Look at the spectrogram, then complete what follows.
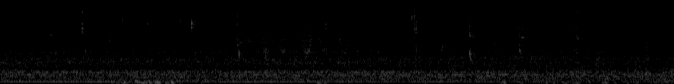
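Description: Faint chewing of a mouthful of meatball marinara sub with the mouth closed: soft scattered mouth clicks over near silence.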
